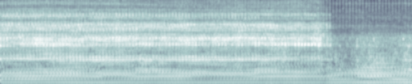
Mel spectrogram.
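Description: Scroll saw running, its reciprocating blade cutting through a cherry workpiece: a steady, even mechanical buzz.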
